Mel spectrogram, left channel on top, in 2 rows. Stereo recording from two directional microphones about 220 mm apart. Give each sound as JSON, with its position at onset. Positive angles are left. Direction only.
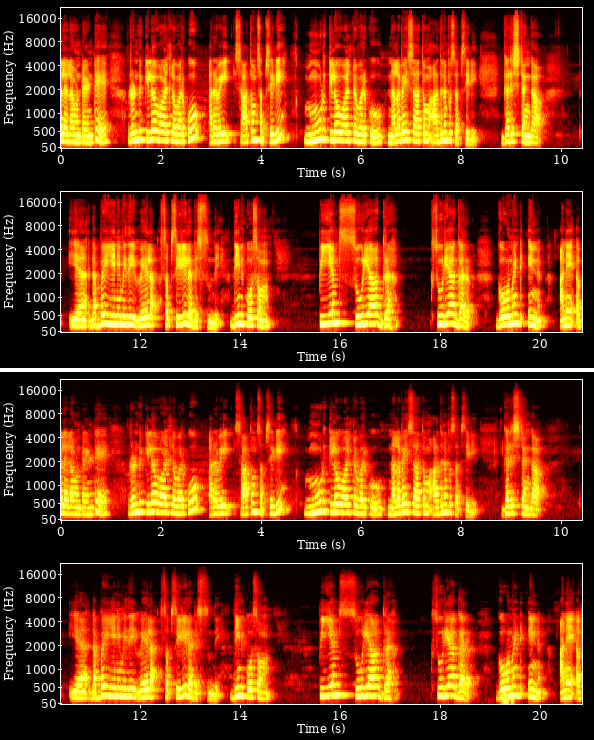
{"t": 0.0, "sound": "speech", "side_deg": 50}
